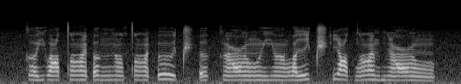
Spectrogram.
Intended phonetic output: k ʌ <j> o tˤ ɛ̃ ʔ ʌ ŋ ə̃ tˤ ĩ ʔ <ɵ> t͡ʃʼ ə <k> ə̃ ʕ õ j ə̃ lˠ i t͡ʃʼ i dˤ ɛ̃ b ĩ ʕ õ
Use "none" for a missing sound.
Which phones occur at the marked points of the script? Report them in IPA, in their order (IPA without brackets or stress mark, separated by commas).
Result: j, ɵ, k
